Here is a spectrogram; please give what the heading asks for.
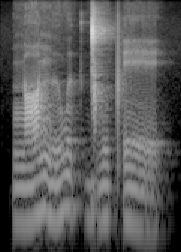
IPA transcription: ŋ ɑ ŋ ɯ w ɯ k ɡ͡ǀ u pʼ eː

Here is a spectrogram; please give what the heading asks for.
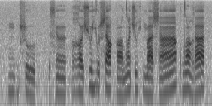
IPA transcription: m ʊ ɡ ɬ ʊ | s ə̃ | ʁ ʌ ʃ ɵ j ʊ ɬ a q ɛ̃ dˤ ɛ̃ ʃ o ç m a ɬ ã | dˤ ã ʁ ɾ a

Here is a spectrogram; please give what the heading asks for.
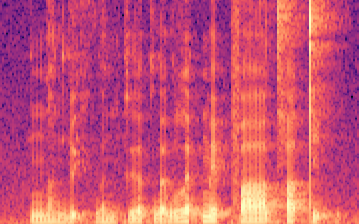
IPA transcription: n a̤˨˩ ŋ ɗ ɨ̰˧˨ j h w ə̤˨˩ n k ɨ˧ ə̯ k w ə̰˧˥ w l ə˦˥ t̚ m e˦˥ p̚ f aː˧ t̪ʰ a˦˥ t̚ t̪ ḭ˧˨ w ʔ

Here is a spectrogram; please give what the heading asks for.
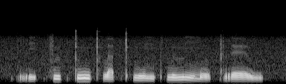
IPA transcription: p r i˨˩ t̚ f ɯː˦˥ k̚ t uː˥˩ kʰ l a˨˩ t̚ pʰ l u˧ n pʰ l ɯː˥˩ ŋ m ɤː˨˩ p̚ k r ɛː˧ w

